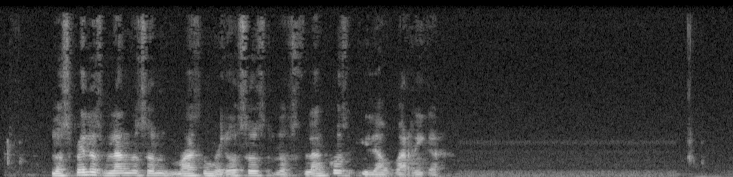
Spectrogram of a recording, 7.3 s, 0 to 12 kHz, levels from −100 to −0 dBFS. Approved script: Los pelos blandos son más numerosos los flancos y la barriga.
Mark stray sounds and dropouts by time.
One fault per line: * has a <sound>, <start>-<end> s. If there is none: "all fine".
all fine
